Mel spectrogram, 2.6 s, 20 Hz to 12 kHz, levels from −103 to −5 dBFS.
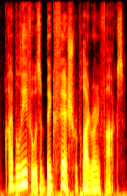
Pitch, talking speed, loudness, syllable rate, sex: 115 Hz, 235 wpm, -19 LUFS, 6.1 syllables/s, male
